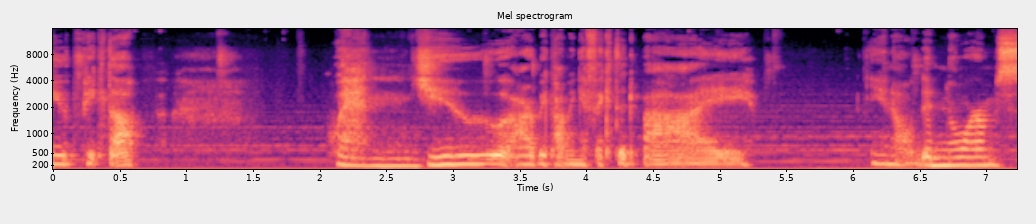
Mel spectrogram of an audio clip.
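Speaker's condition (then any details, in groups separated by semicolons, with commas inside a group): No condition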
